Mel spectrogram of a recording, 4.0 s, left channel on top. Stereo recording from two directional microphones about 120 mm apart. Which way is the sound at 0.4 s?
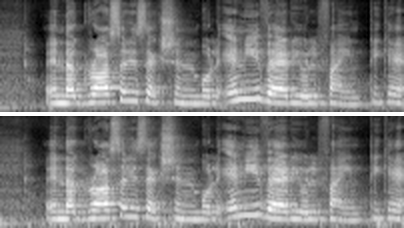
45° left (ahead or behind).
